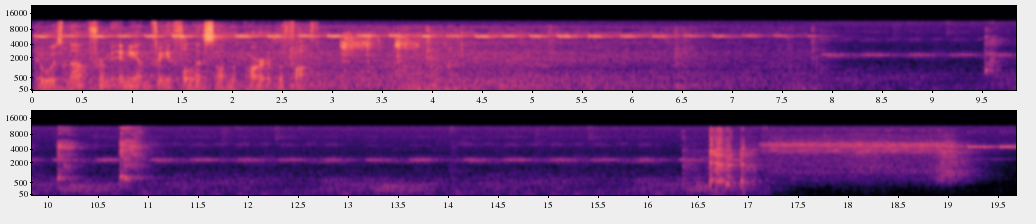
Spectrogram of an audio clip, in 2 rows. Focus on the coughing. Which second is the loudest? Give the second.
17 s.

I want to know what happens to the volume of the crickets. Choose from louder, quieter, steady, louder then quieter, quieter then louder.
quieter.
